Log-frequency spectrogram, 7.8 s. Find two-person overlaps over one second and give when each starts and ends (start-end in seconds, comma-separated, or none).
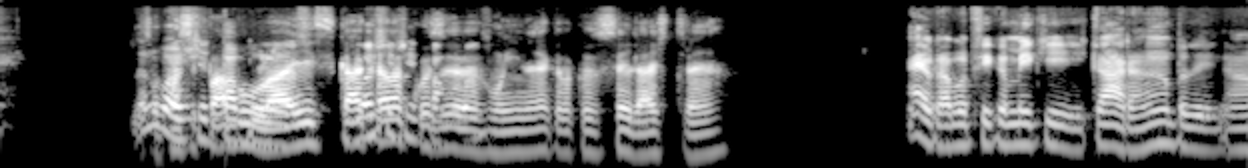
0.9-3.1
